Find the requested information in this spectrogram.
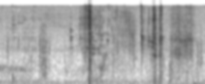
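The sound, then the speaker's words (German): Two people drinking at the same time make faint wet gulps and small clicks, with a sharper click near the middle and a quick cluster toward the end. Nobody speaks. “Jetzt haben wir beide gleichzeitig getrunken.”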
